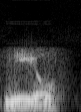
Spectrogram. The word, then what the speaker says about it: Neal: It's my name, Neal, but it's spelled N-E-A-L, Grace.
